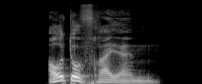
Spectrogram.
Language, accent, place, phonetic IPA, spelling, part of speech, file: German, Germany, Berlin, [ˈaʊ̯toˌfʁaɪ̯ən], autofreien, adjective, De-autofreien.ogg
- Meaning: inflection of autofrei: 1. strong genitive masculine/neuter singular 2. weak/mixed genitive/dative all-gender singular 3. strong/weak/mixed accusative masculine singular 4. strong dative plural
